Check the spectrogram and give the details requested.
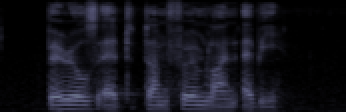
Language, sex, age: English, male, 22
